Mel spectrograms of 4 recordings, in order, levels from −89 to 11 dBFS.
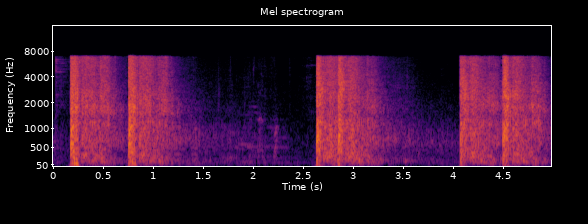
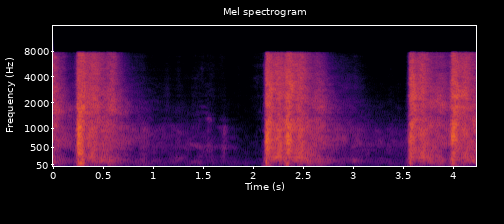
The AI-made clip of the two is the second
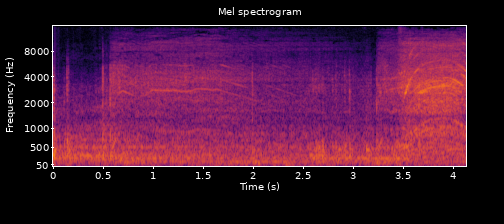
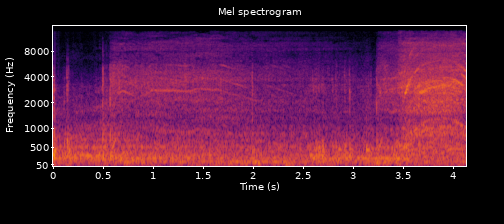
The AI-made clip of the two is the second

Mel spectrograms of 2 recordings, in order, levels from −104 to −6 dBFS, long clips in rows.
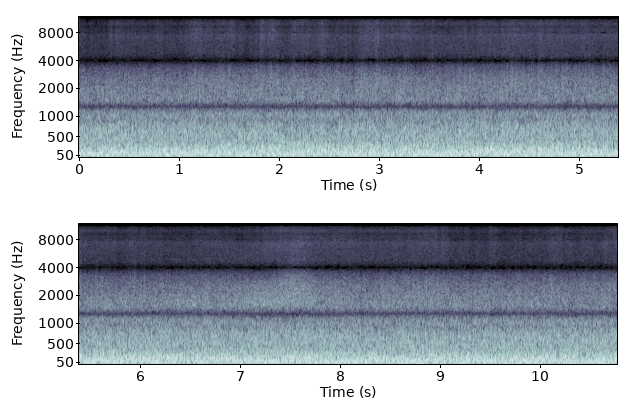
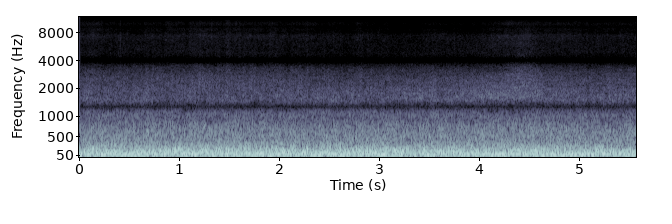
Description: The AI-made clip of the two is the second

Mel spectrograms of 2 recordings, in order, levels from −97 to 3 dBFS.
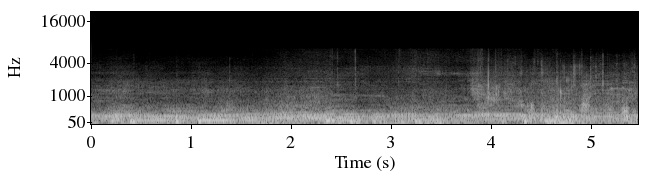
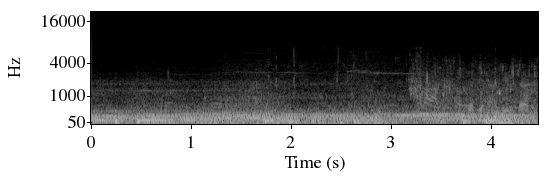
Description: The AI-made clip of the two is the first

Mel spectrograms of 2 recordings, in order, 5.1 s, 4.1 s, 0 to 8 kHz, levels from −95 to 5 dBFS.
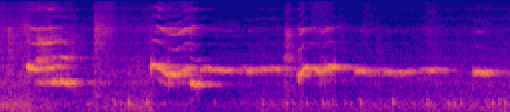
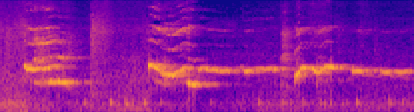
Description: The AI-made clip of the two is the first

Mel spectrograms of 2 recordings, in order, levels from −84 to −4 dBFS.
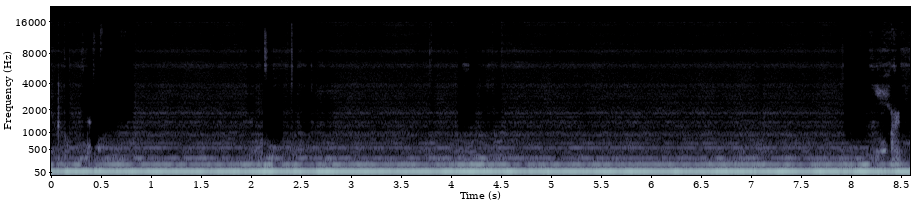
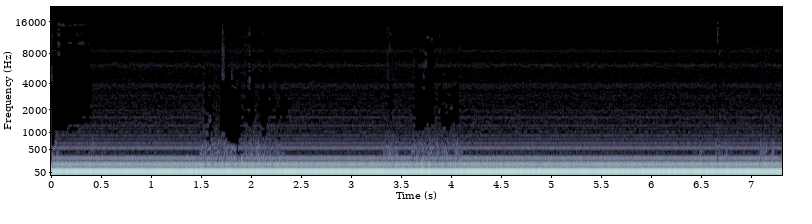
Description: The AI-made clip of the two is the first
